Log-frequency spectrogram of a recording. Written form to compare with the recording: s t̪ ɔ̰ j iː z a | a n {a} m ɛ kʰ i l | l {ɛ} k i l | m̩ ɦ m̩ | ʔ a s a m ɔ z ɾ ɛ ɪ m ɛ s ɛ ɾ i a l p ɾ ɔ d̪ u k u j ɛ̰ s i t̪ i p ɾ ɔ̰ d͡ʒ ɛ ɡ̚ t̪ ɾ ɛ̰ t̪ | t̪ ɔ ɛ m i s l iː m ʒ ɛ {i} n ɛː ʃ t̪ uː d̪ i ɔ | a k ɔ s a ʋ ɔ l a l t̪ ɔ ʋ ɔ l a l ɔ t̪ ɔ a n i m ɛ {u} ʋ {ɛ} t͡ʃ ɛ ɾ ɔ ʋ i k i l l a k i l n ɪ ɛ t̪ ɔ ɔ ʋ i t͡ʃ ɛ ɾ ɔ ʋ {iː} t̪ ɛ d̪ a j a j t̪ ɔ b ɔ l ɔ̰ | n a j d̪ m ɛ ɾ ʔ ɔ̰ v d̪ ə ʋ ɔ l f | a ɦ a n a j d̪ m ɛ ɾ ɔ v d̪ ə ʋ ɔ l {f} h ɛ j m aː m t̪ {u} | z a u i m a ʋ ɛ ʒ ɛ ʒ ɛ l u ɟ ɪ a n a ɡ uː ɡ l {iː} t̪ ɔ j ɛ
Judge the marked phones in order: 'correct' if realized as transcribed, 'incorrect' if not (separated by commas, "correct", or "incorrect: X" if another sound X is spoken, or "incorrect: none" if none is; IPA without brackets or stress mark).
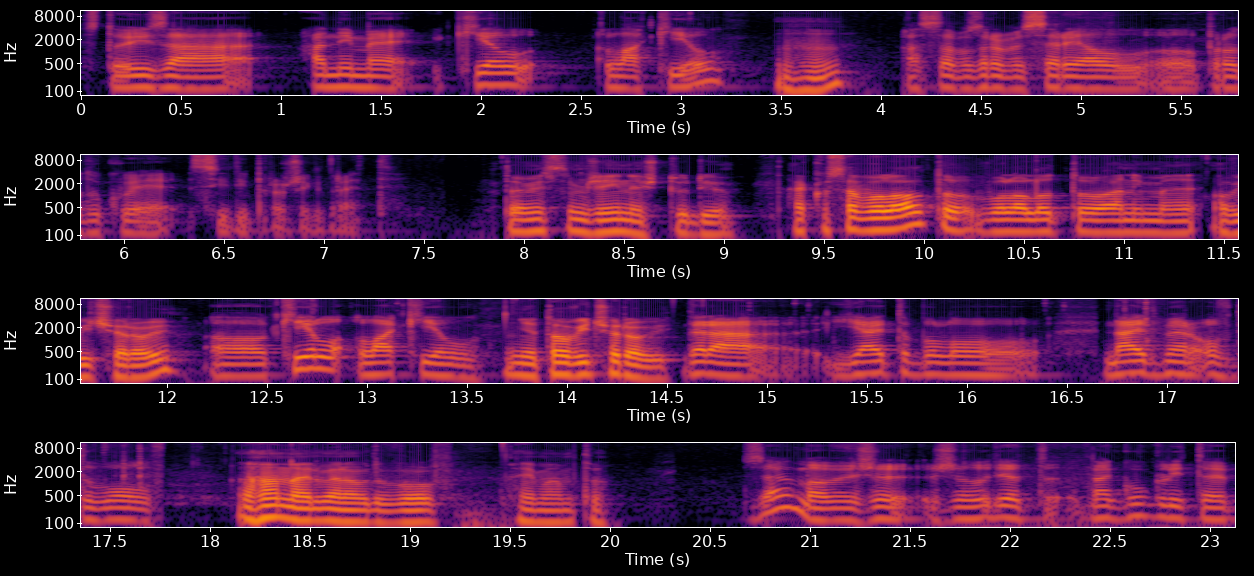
incorrect: i, incorrect: a, correct, incorrect: ɔ, incorrect: i, incorrect: i, correct, incorrect: ɔ, incorrect: i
